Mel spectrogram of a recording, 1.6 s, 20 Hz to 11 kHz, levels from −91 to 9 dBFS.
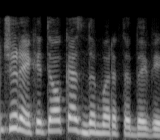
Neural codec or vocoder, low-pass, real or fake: codec, 16 kHz, 1 kbps, X-Codec, HuBERT features, trained on LibriSpeech; 7.2 kHz; fake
